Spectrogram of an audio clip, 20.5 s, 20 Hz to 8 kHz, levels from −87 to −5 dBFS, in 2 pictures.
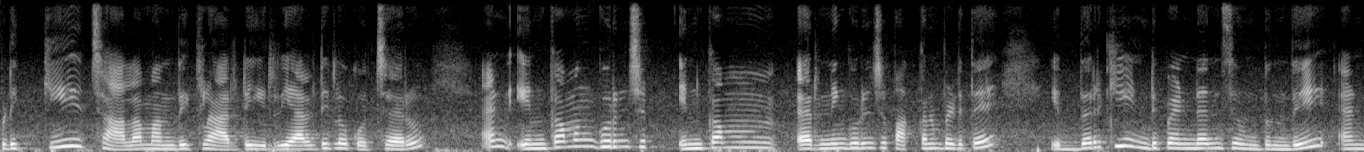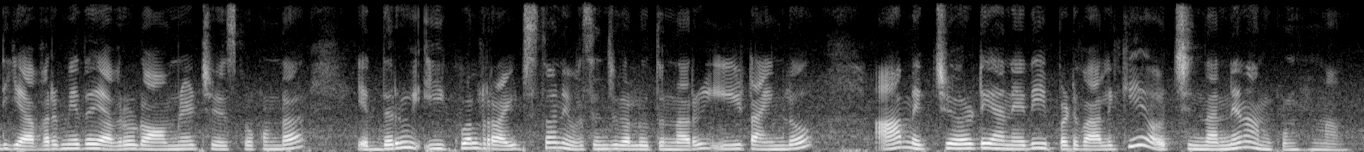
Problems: none marked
